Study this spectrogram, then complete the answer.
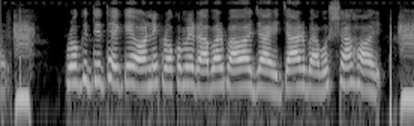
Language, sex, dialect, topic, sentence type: Bengali, female, Northern/Varendri, agriculture, statement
